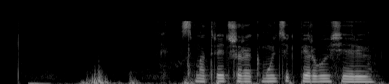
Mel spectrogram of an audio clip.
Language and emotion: Russian, neutral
